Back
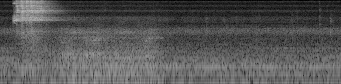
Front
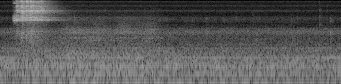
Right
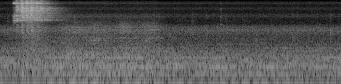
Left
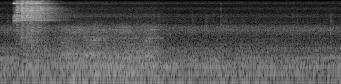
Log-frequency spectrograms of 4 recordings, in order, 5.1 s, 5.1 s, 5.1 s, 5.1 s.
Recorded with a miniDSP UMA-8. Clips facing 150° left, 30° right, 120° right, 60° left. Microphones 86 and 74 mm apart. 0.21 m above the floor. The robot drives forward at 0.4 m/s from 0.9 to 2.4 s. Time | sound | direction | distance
0.2 | a rattle | 35° left | 3 m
